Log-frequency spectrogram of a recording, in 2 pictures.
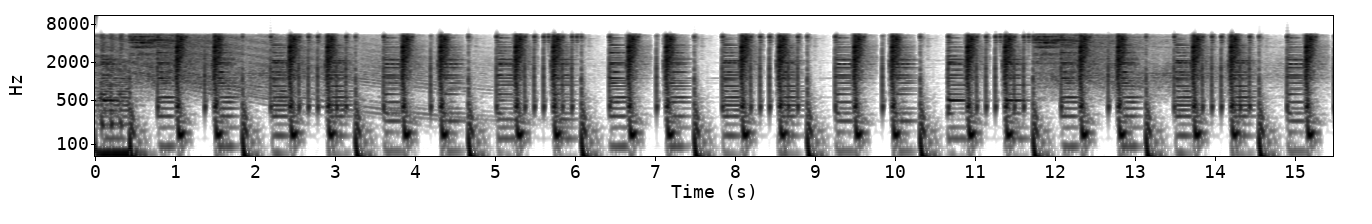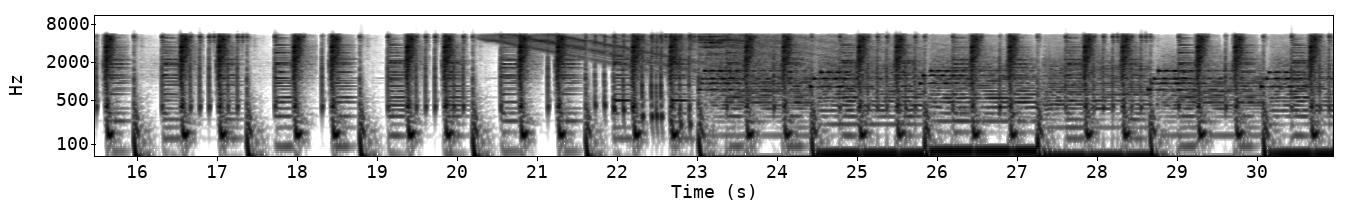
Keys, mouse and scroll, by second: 9.8 click, 12.3 click, 15.1 click, 15.4 click, 16.2 scroll up 2, 18.0 scroll down 2, 20.7 click, 21.2 click, 26.5 click.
